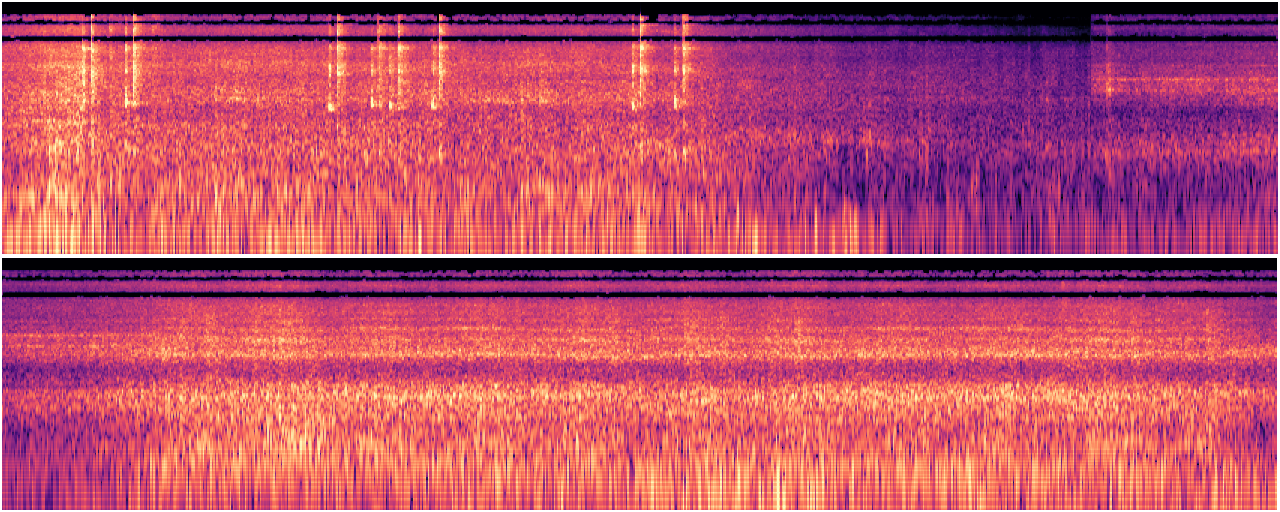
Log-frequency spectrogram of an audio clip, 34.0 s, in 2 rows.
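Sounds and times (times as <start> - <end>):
train wheels rumbling and clattering: 0.0 - 34.0.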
